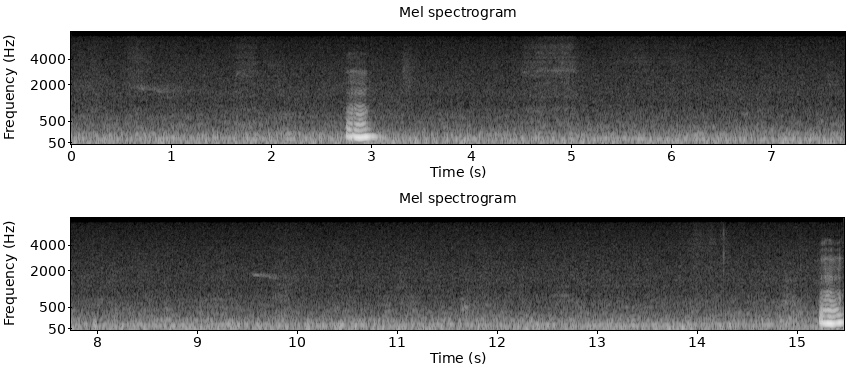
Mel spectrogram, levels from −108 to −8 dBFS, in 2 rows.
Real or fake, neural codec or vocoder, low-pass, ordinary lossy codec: fake; vocoder, 22.05 kHz, 80 mel bands, Vocos; 7.2 kHz; none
